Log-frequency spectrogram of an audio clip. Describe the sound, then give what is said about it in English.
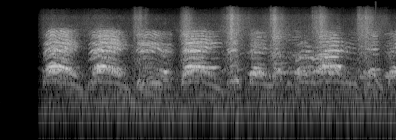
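A crowd at a Roosevelt High School football scrimmage in Des Moines, with cheerleaders, erupts after brief silence into rhythmic, repeated bursts of chanting and shouting that rise and fall in steady pulses. “A football scrimmage for Roosevelt High School in Des Moines is a welcome back for Friday Night Lights, complete with cheerleaders and the Rough Riders marching band.”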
